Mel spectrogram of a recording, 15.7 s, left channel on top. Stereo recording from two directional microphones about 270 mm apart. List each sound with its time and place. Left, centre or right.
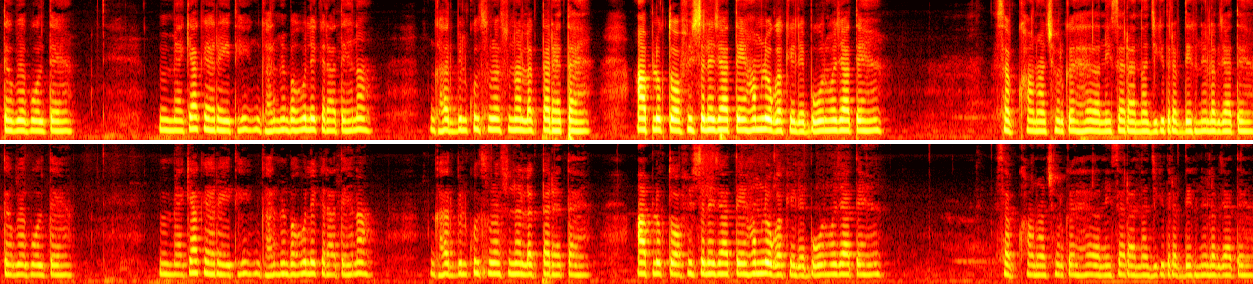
0.0 s a woman's voice: left
2.0 s a woman's voice: left
12.5 s speech: left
